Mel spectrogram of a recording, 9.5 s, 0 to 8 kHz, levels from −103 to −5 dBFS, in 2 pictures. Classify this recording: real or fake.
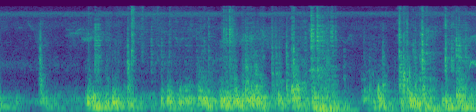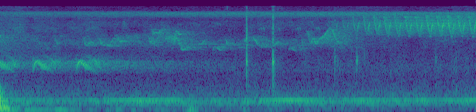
real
